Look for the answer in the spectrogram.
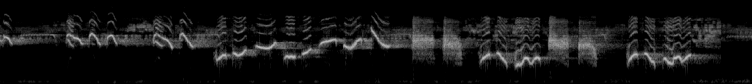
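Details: A white-rumped shama delivering full gacor song: fluid rising and falling whistles, quick trills and rippling low warbles follow one another for several seconds, punctuated by scratchy buzzy notes.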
